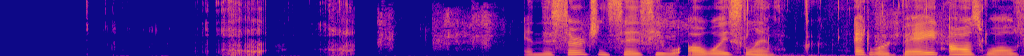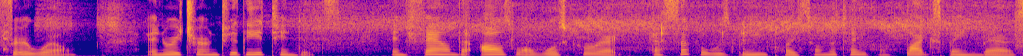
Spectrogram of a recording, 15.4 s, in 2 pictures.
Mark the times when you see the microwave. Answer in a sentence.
You can't hear the microwave here.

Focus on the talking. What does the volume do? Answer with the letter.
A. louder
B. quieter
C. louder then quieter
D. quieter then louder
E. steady
E.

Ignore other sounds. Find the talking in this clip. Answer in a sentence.
The talking can be heard from 3.9 to 15.3 s.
